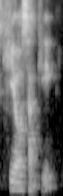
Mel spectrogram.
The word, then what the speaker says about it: Kiyosaki: Yeah, it's in Japanese it's Kiyosaki. Kyosaki means uh pure or clean uh ribba. Um but uh so um Mr. Kiyosaki's book really open up to um uh another world too.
